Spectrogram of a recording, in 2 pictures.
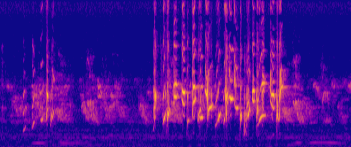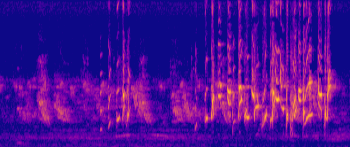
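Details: Wild European goldfinch in lively song, two long runs of rapid tinkling, twittering notes separated by softer chirps, each run lasting over a second.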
